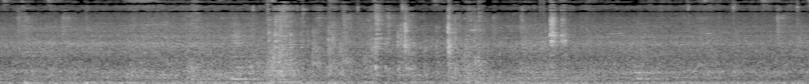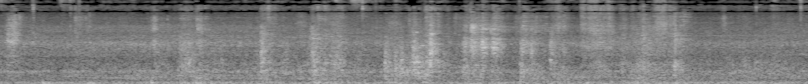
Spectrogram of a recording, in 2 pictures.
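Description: Freight train wagons rolling past over the rails: a steady low rumble with irregular metallic clanks and clatter.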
